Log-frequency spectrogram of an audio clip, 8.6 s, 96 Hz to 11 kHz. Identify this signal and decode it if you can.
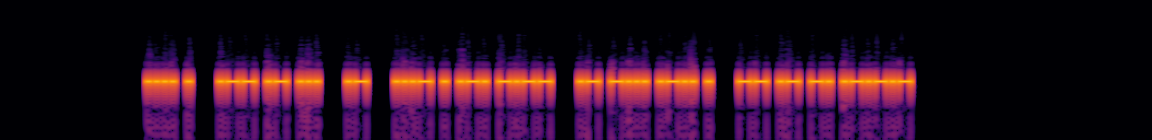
Morse code, heard as a keyed tone, about 40 wpm, 700 Hz. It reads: HE WAS A VERY ABLE MAN.
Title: Sentences from Top 1000 Words - Review Part 2 - 40wpm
